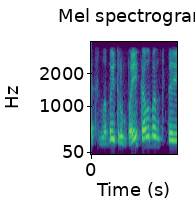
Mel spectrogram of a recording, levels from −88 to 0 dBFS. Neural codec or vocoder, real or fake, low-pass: none; real; 3.6 kHz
